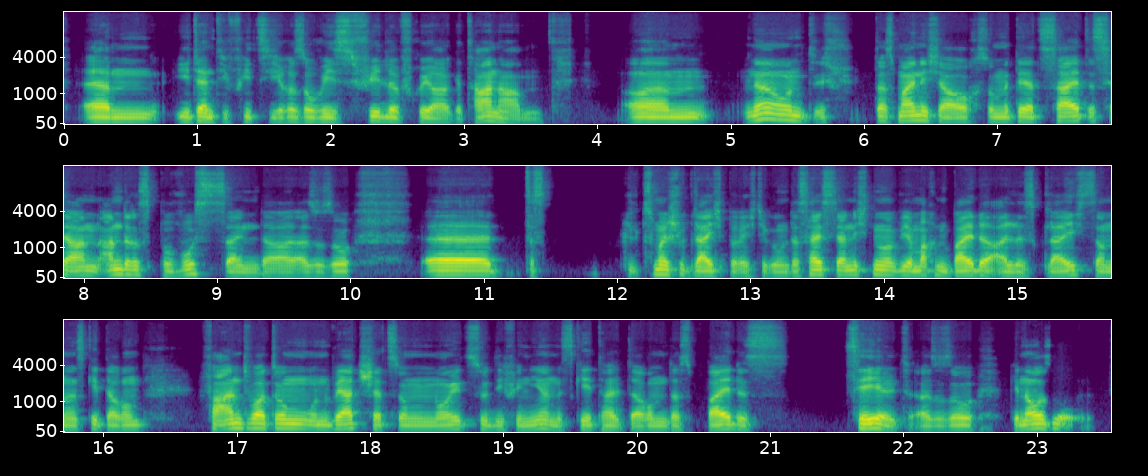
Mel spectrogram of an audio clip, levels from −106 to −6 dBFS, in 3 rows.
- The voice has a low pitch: Yes, very low, 95 Hz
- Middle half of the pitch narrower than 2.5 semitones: No, average, 2.8 semitones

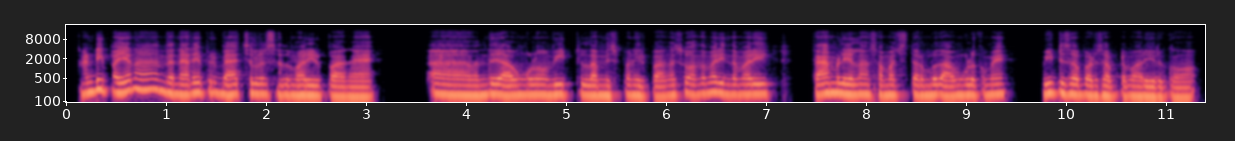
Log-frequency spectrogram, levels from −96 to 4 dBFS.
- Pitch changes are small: Yes, narrow, 1.8 semitones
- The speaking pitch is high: No, medium, 160 Hz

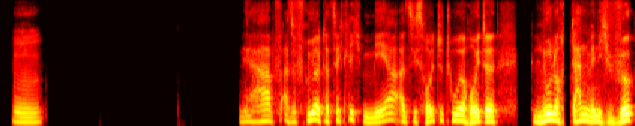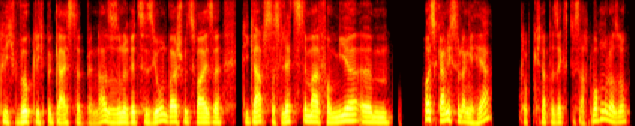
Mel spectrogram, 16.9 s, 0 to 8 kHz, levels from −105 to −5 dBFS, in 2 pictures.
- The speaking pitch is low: Yes, low, 120 Hz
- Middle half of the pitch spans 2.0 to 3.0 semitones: No, average, 3.6 semitones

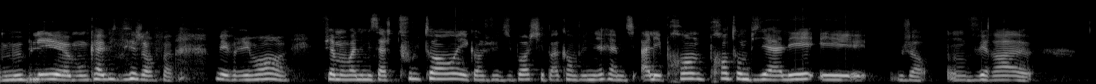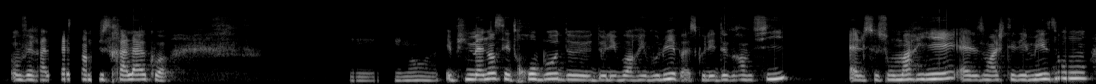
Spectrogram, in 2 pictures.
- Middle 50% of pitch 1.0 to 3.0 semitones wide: Yes, average, 2.7 semitones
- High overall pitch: Yes, high, 215 Hz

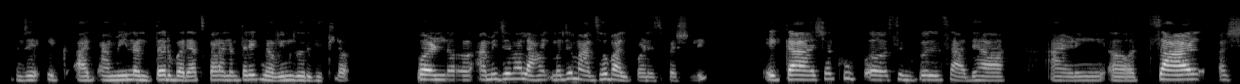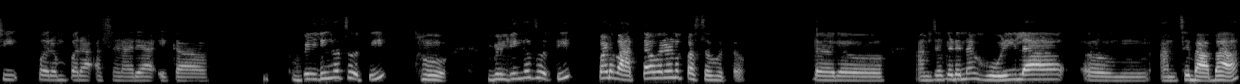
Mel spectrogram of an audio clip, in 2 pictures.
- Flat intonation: No, average, 3.5 semitones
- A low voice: No, high, 205 Hz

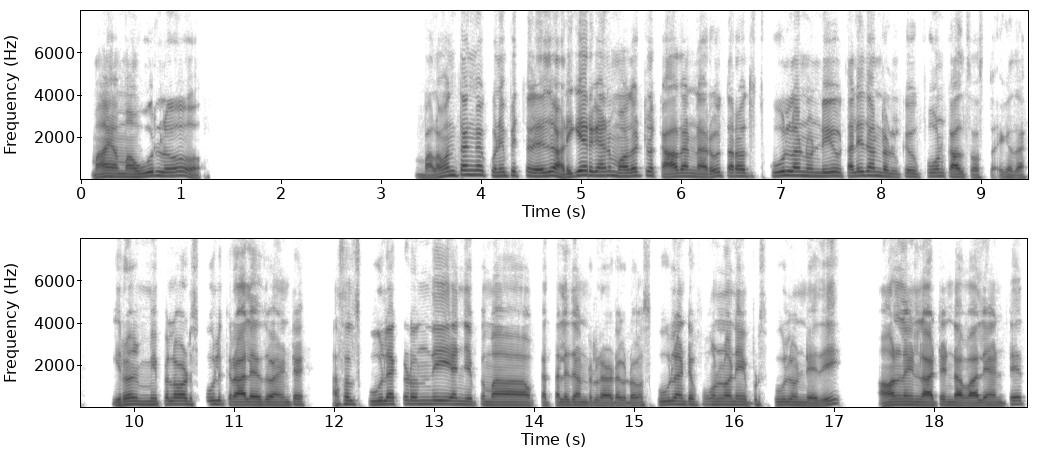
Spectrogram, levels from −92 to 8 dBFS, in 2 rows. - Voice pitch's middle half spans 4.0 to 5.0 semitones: Yes, average, 4.3 semitones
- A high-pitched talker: No, medium, 145 Hz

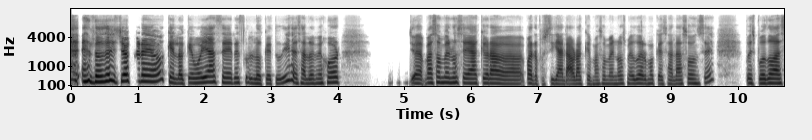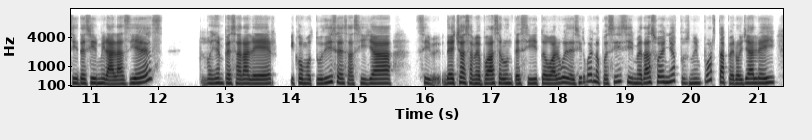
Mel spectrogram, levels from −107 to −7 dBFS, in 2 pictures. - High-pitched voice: Yes, high, 205 Hz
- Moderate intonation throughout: Yes, average, 3.2 semitones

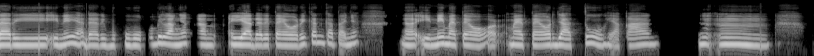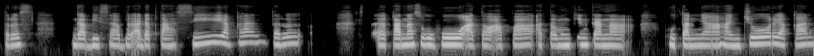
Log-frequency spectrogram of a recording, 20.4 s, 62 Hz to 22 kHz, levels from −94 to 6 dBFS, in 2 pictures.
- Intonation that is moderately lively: No, narrow, 1.8 semitones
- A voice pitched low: No, high, 205 Hz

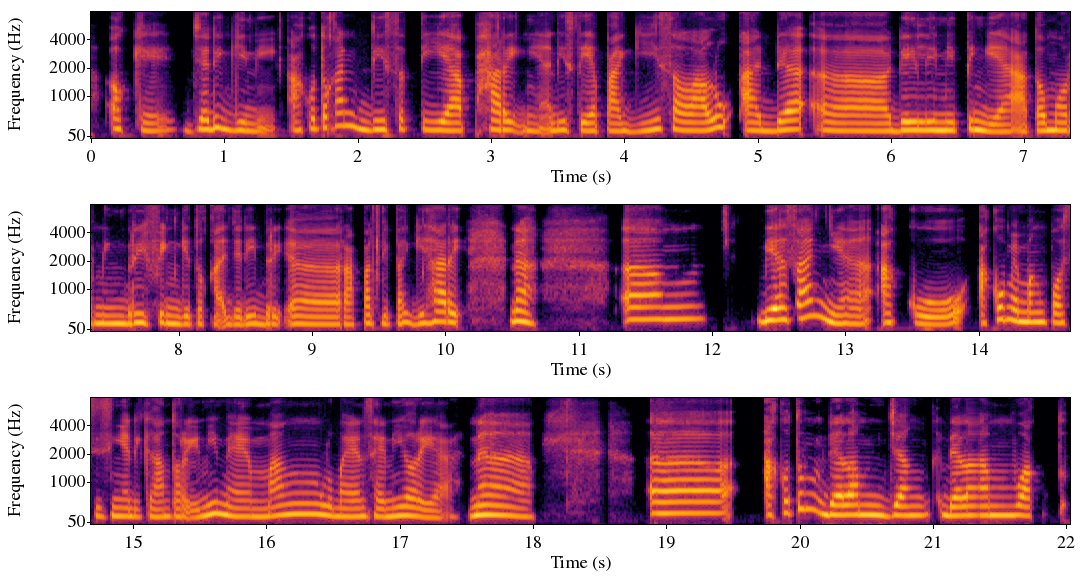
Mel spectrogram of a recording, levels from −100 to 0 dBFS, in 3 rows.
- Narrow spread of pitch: No, average, 3.7 semitones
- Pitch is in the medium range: No, high, 205 Hz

